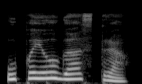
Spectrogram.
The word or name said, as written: ಉಪಯೋಗಾಸ್ತ್ರ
